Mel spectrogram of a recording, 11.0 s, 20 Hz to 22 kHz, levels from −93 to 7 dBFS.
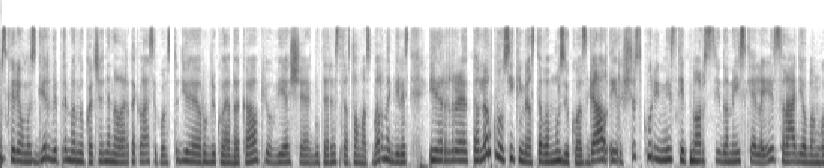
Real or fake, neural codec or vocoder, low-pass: fake; codec, 24 kHz, 1.5 kbps, HILCodec; 10.8 kHz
